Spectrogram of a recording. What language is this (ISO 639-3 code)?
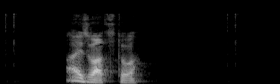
lav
